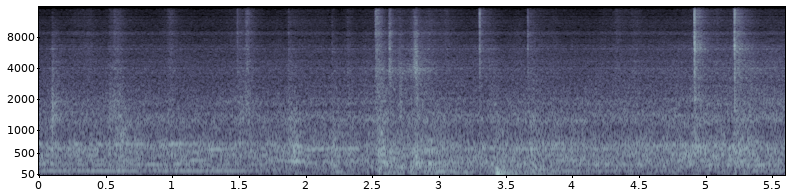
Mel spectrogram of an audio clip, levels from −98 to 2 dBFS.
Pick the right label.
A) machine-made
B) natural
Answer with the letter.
A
